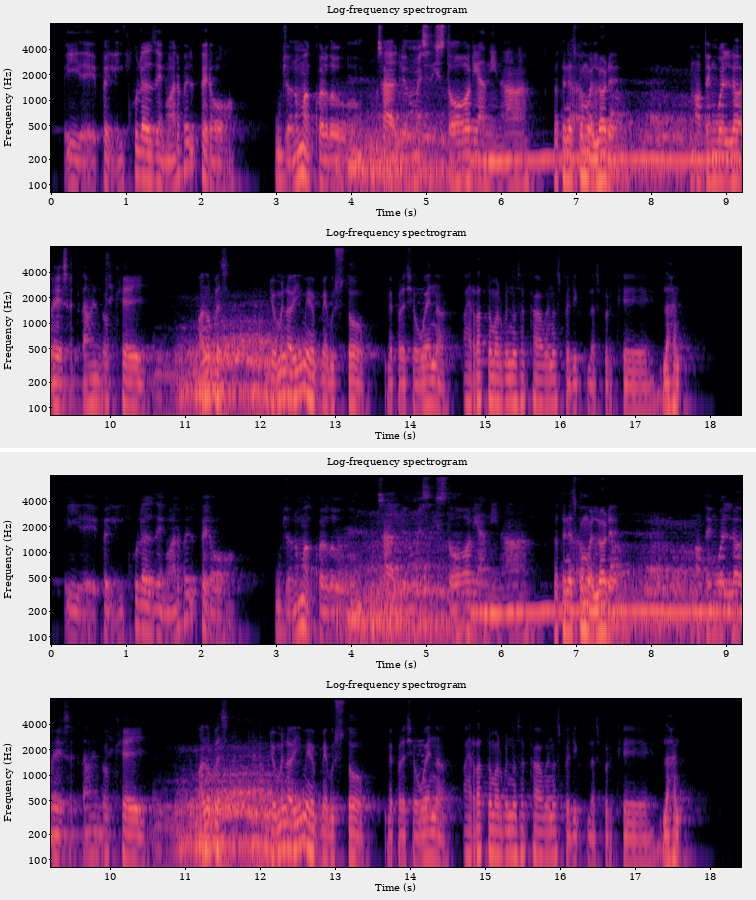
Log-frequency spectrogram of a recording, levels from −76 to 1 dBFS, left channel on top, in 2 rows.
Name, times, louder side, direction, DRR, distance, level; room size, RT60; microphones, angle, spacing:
voice 1, 0.2-2.4 3.0-6.4 6.9-7.4 8.5-10.0, left 4 dB, 65° left, 0.7 m, -30 dB
sound 1, 3.8-5.7 7.4-9.2 10.5-12.7 14.1-14.2, right 1 dB, 70° right, 1.4 m, -30 dB
sound 2, 5.6-10.1, right 1 dB, 55° right, 0.6 m, -32 dB
voice 2, 6.7-7.6 9.9-10.5 11.1-11.6 12.0-13.4 13.7-17.6, equal, ahead, 0.4 m, -28 dB
18.0 x 6.6 x 2.9 m
head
